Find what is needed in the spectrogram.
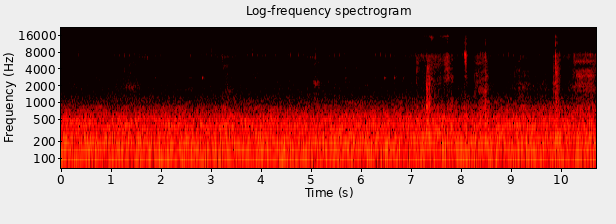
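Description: Near silence: quiet room tone with a low hum, and a few faint light clicks in the last few seconds.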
